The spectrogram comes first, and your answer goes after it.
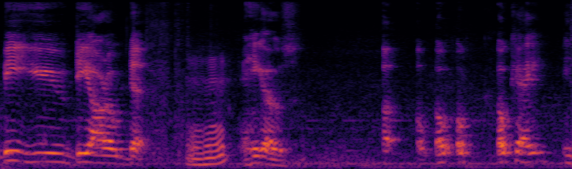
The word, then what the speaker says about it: Boudreaux: You spell that Boudreaux, but you can pronounce it Budrow.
